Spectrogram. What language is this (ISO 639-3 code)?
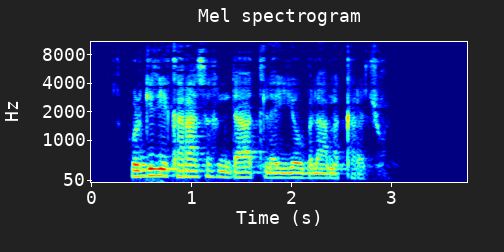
amh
